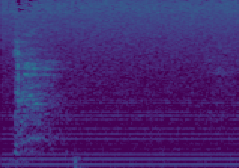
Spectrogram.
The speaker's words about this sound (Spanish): Me pegó la tos.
